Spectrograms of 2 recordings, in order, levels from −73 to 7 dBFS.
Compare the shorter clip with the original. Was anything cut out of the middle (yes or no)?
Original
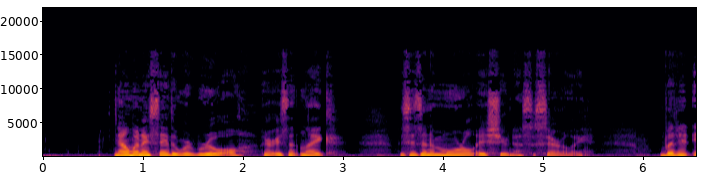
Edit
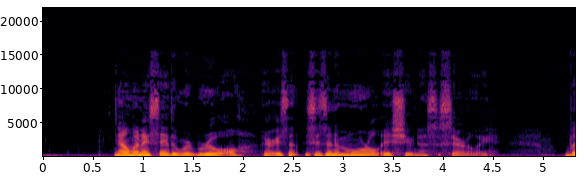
yes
